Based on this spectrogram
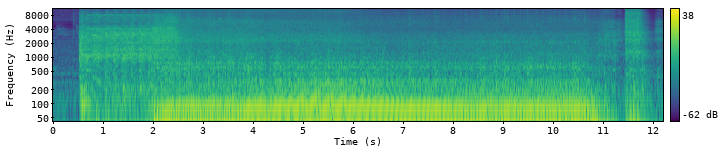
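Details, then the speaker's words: Chevrolet S10 swapped with a big-turbo 3.0L Mercruiser boat engine on a makeshift-wired computer, dead cold: brief crank, then a lumpy, uneven cold idle with heavy low rumble; startup parameters are still finicky because it is tuned only for warm idle. "it was tuned enough to idle when it was warm it's now dead cold either way you get the point it runs on a computer that's just ghetto wired"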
